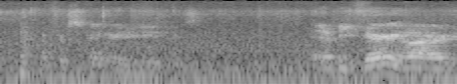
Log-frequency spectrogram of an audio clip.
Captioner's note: laugh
